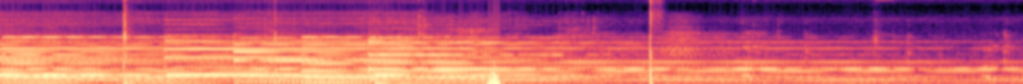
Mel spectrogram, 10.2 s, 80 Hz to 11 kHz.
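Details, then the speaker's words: Sligh triple-chime clock, fully repaired, striking the hour on the Westminster chime. Steady, even ticking about 220 beats a minute under a ringing multi-note tune; runs and strikes cleanly. "as you can hear it sounds really well but hang on there we are okay so you heard westminster"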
